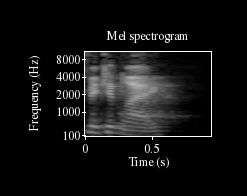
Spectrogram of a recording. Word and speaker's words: Mackinlay: Mackinlay or Mackinlay? – It's Mackinlay.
